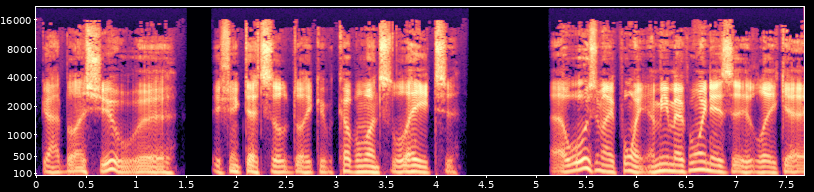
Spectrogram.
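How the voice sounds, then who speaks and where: A man hosting a sleep podcast, rambling gently with many fillers and restarts. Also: medium pitch, gravelly, no room sound, studio quality. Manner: soft and gentle. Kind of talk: rambling bedtime podcast intro.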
